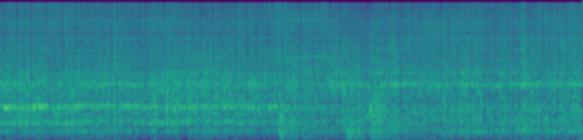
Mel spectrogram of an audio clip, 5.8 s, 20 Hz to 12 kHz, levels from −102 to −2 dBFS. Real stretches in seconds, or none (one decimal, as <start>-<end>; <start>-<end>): none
